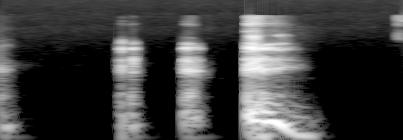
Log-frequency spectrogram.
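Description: A person clearing their throat once, a short sound with a falling pitch a little past the middle, preceded by two faint mouth clicks.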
